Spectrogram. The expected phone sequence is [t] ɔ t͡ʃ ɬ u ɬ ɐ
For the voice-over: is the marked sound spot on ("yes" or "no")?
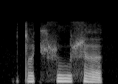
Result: yes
